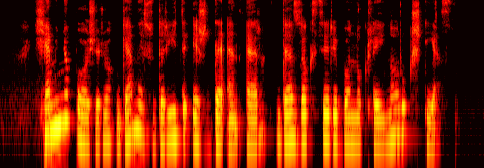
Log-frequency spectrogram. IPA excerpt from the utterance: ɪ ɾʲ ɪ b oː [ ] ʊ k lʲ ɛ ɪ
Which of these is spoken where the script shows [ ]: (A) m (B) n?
B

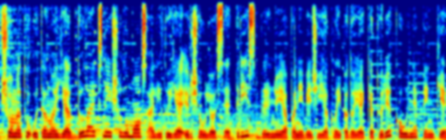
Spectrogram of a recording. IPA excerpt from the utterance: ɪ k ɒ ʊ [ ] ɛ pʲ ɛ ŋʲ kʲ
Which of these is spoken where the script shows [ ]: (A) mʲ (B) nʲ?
B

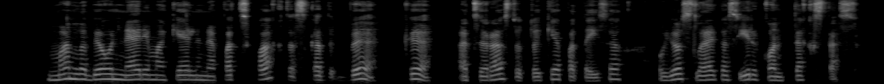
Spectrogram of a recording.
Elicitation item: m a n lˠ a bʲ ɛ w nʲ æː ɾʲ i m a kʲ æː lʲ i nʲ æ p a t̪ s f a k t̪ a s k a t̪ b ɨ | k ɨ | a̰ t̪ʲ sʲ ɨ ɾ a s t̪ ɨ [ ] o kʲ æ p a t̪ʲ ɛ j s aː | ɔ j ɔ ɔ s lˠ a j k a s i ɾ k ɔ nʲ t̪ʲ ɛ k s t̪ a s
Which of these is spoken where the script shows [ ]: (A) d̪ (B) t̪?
B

